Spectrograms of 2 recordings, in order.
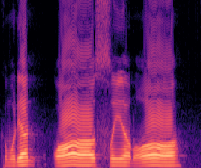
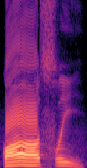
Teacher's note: Kemudian pada lafal qa di sini ada mad tabi'i yaitu qa. Tebalkan huruf qa-nya qa karena dia huruf isti'la yaitu pangkal lidah kita terangkat. Kemudian qasira tebalkan juga karena dia huruf isti'la dan itbaq.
